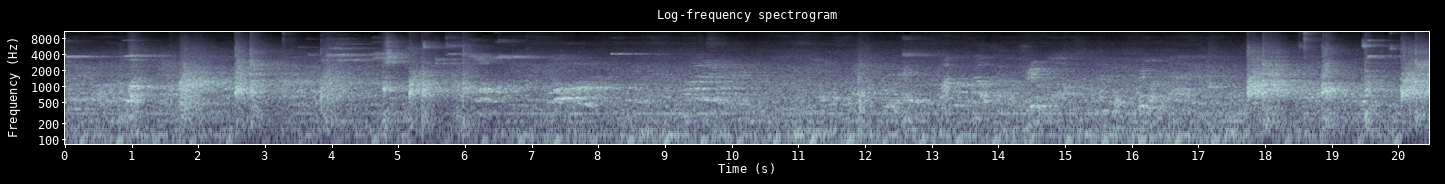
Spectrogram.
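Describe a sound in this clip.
Rackets smack a ball hard in a large echoing hall.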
